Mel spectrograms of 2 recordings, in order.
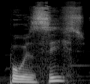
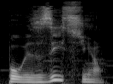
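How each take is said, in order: First: The middle consonant is a hissing S sound. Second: The middle consonant is a buzzing Z sound. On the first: The speaker calls it wrong. "On ne dit pas position" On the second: The speaker calls it right. "entre deux voyelles, la lettre S se prononce comme Z"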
